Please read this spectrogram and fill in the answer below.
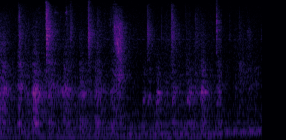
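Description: A husky panting quickly, a few breaths a second, cutting off suddenly near the end.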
